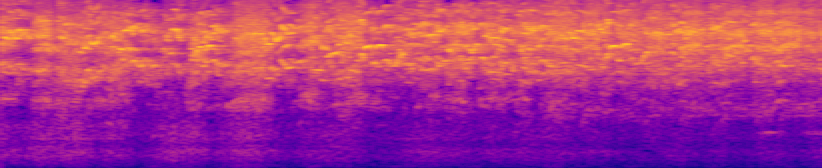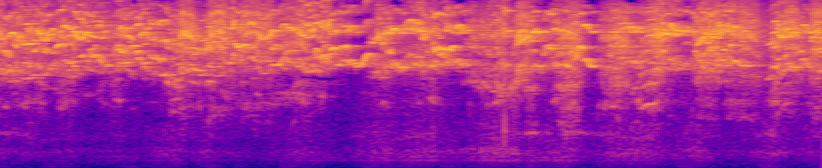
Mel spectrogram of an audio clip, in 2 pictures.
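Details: Many wild lorikeets screech together while getting a free winter feed of seeds and honeyed bread in the Blue Mountains near Sydney, Australia; harsh overlapping high squawks and chatter fill the whole stretch without pause.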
